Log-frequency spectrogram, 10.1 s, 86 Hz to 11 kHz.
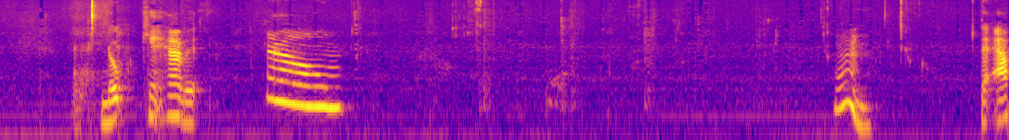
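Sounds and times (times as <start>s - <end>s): soft chewing clicks: 3.5s - 9.8s.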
